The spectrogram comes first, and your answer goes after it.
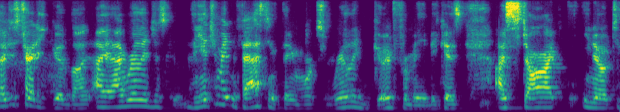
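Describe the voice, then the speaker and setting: A man with an unremarkable speaking voice talks at a fairly quick pace. His pitch is fairly high and his intonation lively. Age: 60s. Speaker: tech company employee. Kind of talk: casual chat.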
